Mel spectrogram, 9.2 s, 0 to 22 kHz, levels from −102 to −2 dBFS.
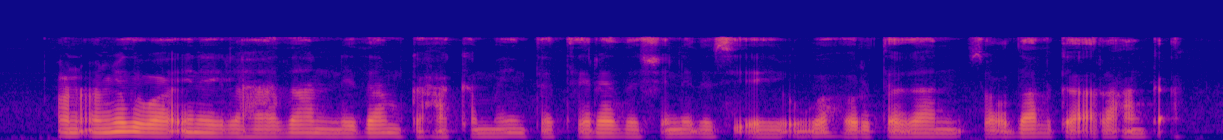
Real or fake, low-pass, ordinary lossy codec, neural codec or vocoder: real; 7.2 kHz; MP3, 64 kbps; none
